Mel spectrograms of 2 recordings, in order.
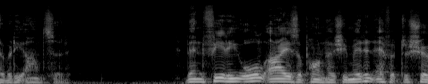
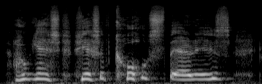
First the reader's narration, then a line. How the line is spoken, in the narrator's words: cried Meg Giry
